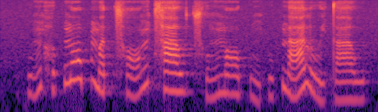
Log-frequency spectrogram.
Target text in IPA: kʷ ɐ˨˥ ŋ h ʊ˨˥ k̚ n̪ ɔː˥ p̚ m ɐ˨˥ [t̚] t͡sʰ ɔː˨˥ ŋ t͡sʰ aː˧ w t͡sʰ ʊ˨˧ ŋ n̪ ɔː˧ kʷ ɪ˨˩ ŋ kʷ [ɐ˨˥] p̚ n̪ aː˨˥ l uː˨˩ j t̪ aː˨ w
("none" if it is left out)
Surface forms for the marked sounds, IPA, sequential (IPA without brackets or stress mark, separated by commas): t̚, ɐ˨˥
